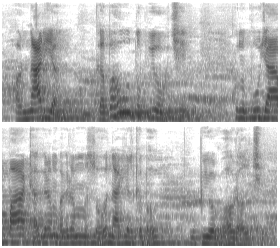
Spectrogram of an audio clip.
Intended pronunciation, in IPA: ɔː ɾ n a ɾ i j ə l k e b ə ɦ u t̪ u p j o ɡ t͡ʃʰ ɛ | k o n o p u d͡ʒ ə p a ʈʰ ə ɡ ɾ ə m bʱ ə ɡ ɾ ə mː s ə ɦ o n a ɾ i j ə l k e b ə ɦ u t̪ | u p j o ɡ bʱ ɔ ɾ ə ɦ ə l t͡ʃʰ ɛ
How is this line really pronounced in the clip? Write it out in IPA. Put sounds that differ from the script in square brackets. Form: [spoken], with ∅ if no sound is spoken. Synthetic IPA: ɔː ɾ n a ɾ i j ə l k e b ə ɦ u t̪ u p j o ɡ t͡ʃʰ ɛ | k o n o p u d͡ʒ [a] p a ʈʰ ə ɡ ɾ ə m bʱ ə ɡ ɾ ə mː s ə ɦ o n a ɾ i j ə l k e b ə ɦ u t̪ | u p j o ɡ bʱ ɔ ɾ ə ɦ ə l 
